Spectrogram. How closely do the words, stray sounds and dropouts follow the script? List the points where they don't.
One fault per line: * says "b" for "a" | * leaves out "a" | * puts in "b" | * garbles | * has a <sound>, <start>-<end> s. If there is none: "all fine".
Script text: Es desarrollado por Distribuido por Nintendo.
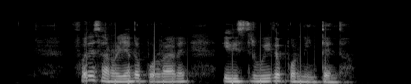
* says "Fue" for "Es"
* puts in "Rare y"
